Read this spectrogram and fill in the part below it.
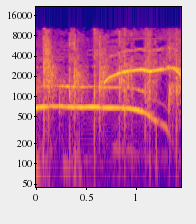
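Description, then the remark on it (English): A slow clap: steady, evenly spaced handclaps, about four a second, with a long whistling tone held over them that bends downward at the end. No one speaks. “The slow clap. She gets the slow clap.”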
